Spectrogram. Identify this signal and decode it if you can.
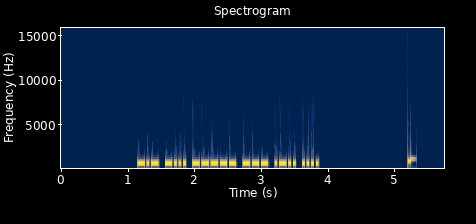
Morse code, heard as a keyed tone, about 34 wpm, 700 Hz. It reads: KB0OLH
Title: USA Call Signs - 6 Characters - 4x Character Spacing - 35wpm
